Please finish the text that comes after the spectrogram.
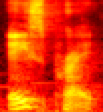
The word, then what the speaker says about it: Aseprite: but but uh oh aseprite aseprite is a great program I love that it's good it's quite nice quite nice quite nice Ace prite that's how it's pronounced Ace prite oh I always thought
